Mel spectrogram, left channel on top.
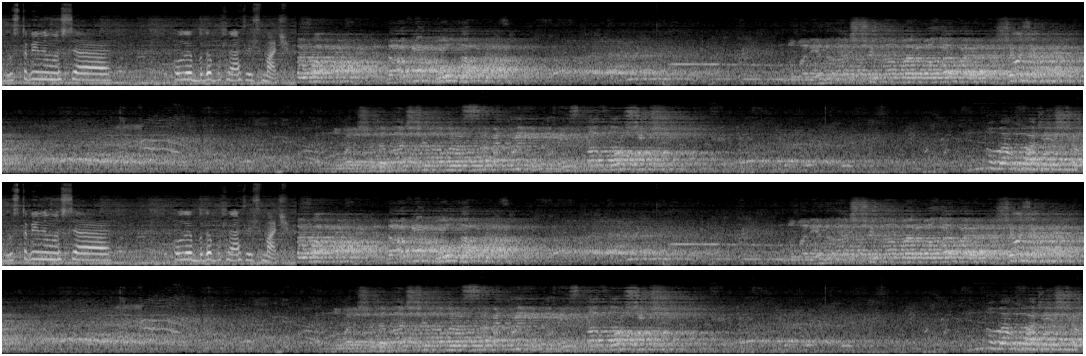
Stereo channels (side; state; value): both; identical; correlation 1.00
